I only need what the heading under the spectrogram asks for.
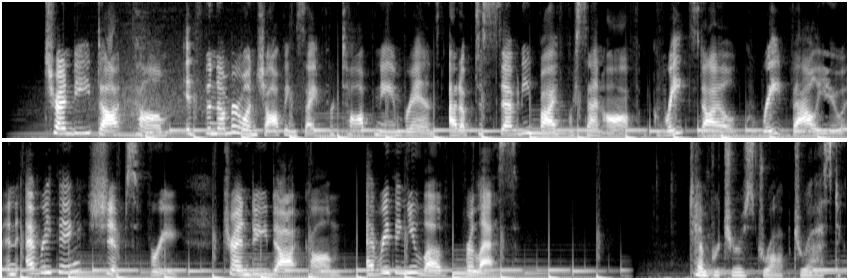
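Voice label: Commercial voice over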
